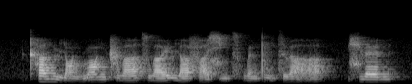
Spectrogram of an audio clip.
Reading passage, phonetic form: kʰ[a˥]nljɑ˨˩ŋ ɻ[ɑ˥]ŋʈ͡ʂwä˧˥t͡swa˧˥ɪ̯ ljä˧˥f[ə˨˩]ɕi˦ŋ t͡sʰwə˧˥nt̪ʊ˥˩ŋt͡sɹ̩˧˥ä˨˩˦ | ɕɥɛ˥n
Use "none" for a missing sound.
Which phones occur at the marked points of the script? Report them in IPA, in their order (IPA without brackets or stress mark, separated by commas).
a˥, ɑ˥, ä˨˩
